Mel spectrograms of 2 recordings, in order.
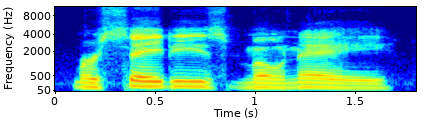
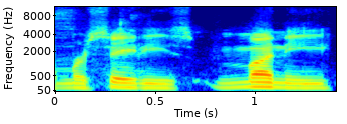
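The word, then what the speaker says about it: Mercedes Moné: couple people tell me it's money because it's playing off of the Sasha Banks so Mercedes money until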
